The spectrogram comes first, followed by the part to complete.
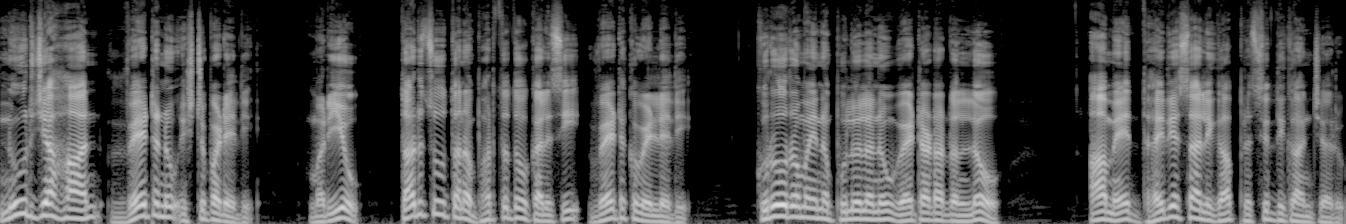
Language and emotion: Telugu, neutral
